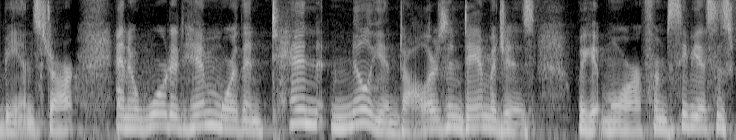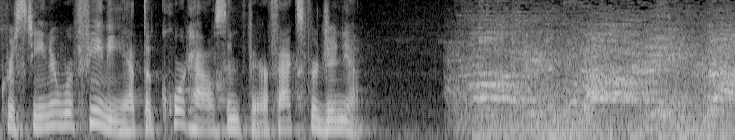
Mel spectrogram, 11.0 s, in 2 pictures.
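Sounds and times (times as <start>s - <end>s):
speech: 0.0s - 9.2s
crowd cheering outside a courthouse: 8.9s - 11.0s.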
